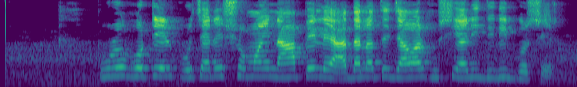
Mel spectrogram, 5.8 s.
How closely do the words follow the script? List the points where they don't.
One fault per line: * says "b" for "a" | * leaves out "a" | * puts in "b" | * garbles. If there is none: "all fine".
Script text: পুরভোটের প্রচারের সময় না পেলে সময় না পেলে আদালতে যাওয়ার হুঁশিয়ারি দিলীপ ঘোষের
* leaves out "সময় না পেলে"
